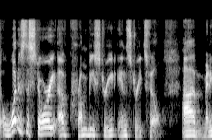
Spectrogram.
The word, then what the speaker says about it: Crumbie: And that is spelled C R U M B I E Crumby Street. Sometimes the name Crumbi is is uh spelled alternatively as Crombi with an O instead of a U.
